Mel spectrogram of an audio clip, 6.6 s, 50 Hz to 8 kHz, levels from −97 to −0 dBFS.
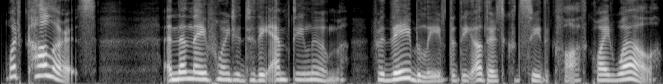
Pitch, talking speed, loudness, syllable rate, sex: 215 Hz, 200 wpm, -19 LUFS, 5.4 syllables/s, female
